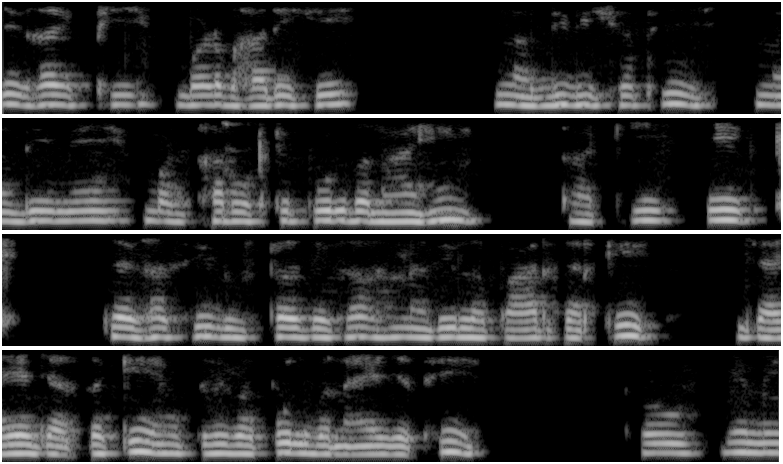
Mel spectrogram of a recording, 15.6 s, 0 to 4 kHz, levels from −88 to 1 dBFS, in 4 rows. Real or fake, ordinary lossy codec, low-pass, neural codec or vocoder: real; none; 3.6 kHz; none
